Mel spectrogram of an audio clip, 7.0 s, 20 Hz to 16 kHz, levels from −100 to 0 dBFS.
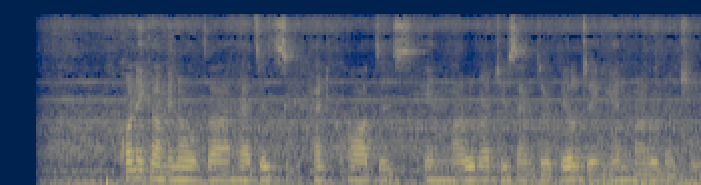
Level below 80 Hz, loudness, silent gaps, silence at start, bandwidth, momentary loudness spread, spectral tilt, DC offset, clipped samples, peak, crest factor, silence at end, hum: -46 dBFS; -32 LUFS; none; 0.4 s; 11.5 kHz; 9 LU; -4 dB/octave; under 0.1%; under 0.1%; -14 dBFS; 20 dB; 0 s; none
